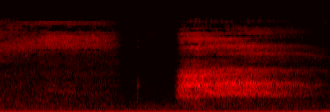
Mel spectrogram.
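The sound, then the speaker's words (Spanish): A slow, deep breath drawn in through the nose, a short pause, then a fuller, louder exhale. Quiet with no talking. “Ah, toma una respiración muy profunda.”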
